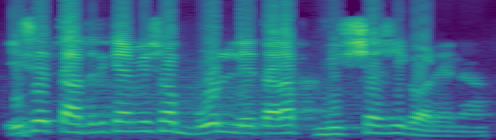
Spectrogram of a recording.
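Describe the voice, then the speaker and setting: High-voiced man telling a horror story. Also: big pitch swings, brisk, warm tone, poor audio. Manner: earnest, with small self-corrections. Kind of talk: first-person horror storytelling.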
